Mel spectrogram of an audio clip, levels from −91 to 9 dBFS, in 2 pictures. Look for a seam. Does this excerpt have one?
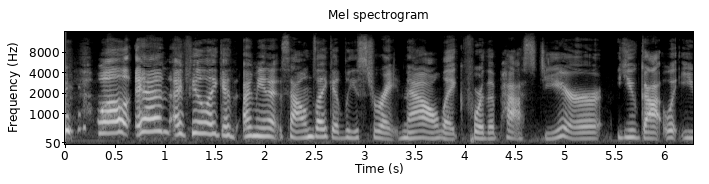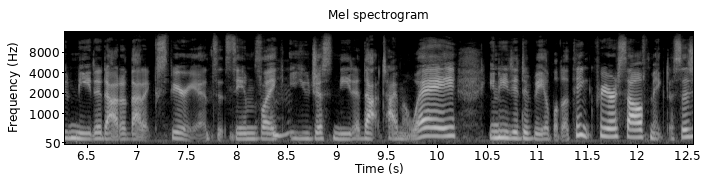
no; 0 cuts

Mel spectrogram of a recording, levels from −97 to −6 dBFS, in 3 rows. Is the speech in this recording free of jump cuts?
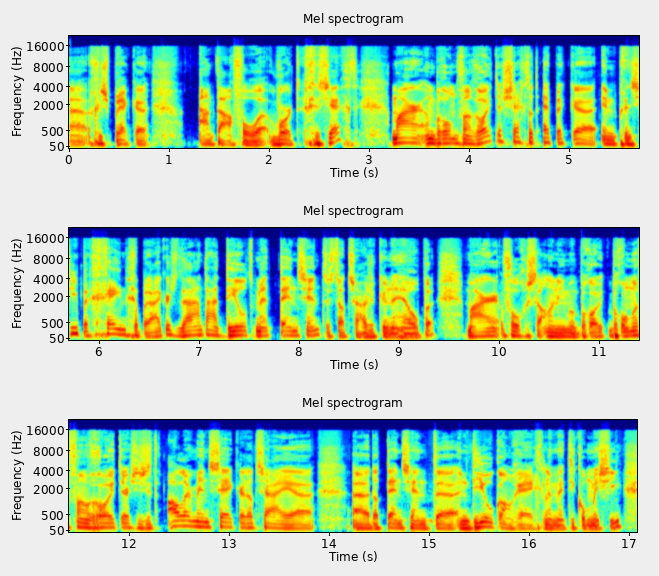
no; 1 cut; at 5.3 s

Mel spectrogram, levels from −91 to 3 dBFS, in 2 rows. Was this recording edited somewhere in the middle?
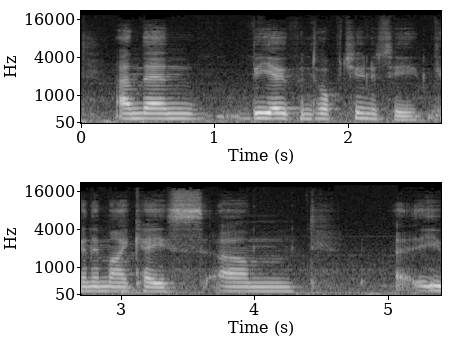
yes; 1 cut; at 2.6 s

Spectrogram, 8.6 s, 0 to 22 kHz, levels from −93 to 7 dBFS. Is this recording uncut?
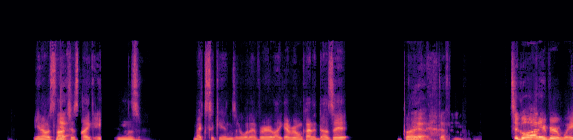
yes; 0 cuts

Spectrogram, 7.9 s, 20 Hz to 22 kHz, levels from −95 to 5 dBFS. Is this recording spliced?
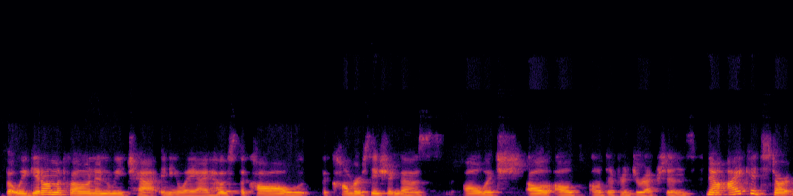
yes; 1 cut; at 7.0 s

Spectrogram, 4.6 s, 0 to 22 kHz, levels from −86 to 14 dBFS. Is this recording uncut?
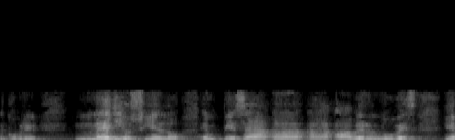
no; 1 cut; at 2.0 s

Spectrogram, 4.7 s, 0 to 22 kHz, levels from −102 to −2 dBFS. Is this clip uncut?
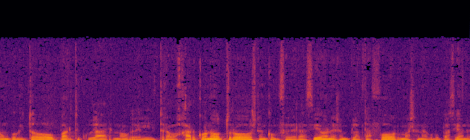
no; 2 cuts; at 1.3 s, 2.6 s

